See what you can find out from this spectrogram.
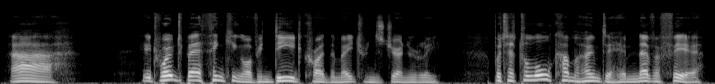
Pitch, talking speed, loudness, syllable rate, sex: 135 Hz, 170 wpm, -19 LUFS, 4.7 syllables/s, male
